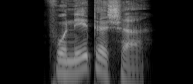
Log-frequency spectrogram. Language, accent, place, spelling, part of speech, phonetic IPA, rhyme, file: German, Germany, Berlin, phonetischer, adjective, [foˈneːtɪʃɐ], -eːtɪʃɐ, De-phonetischer.ogg
- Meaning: inflection of phonetisch: 1. strong/mixed nominative masculine singular 2. strong genitive/dative feminine singular 3. strong genitive plural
